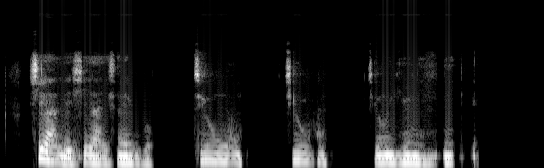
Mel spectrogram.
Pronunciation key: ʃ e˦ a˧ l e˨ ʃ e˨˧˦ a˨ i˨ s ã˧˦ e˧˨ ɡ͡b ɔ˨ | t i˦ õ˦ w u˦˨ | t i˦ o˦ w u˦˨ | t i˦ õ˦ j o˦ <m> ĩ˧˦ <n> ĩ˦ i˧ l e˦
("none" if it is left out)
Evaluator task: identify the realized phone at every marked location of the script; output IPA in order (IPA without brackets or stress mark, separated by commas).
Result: n, n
